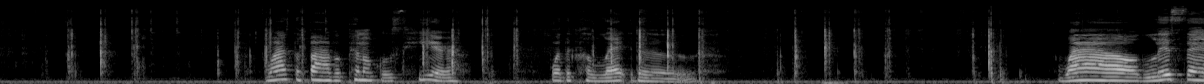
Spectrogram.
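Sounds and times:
low steady hum: 0.0 - 12.0
cards clicking in hand: 0.2 - 10.2.

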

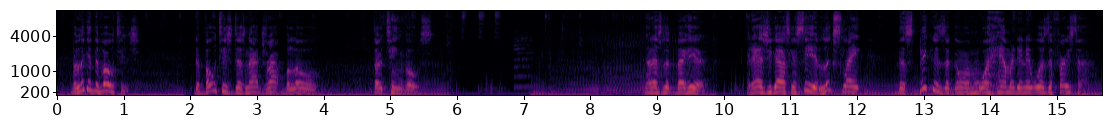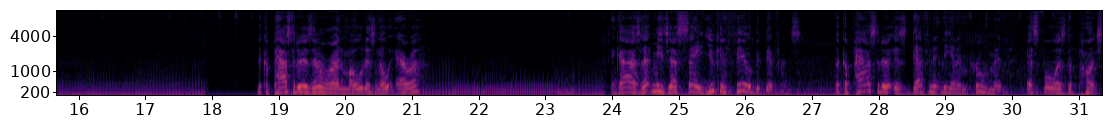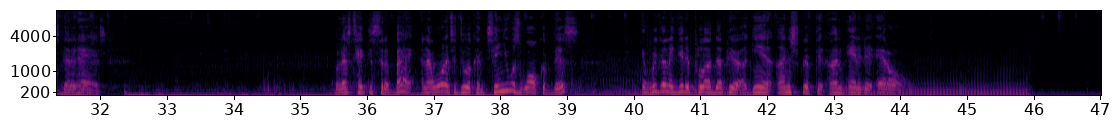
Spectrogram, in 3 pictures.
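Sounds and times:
bass-heavy song through car subwoofers: 0.0 - 2.0, 3.1 - 10.3, 11.1 - 13.9, 15.1 - 18.0, 19.1 - 27.8, 28.6 - 35.7, 36.6 - 38.0, 39.1 - 42.0, 43.1 - 46.0.

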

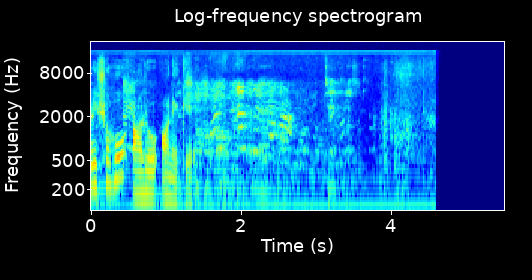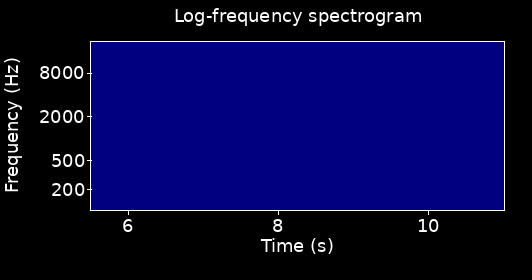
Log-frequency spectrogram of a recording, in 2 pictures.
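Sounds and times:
background chatter: 0.0 - 4.6.

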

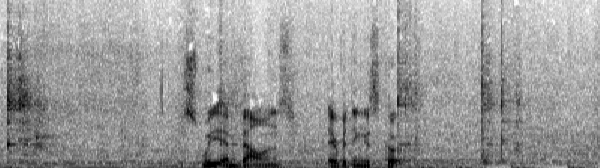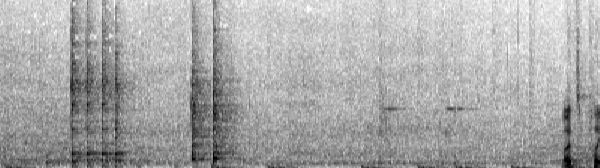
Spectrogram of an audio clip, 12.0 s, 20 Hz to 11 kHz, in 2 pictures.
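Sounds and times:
metal ladle clinking on wok: 0.0 - 0.5, 3.9 - 5.3, 6.7 - 8.4.

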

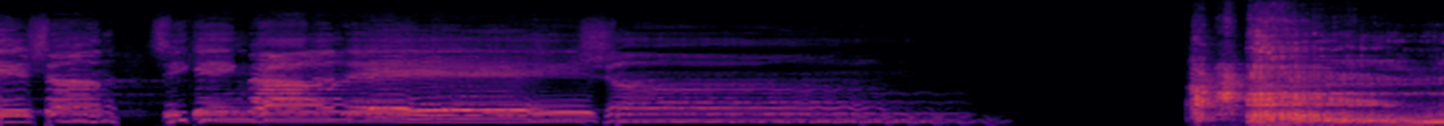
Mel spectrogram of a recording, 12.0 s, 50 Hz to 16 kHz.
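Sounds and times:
tiger roar: 9.9 - 12.0.

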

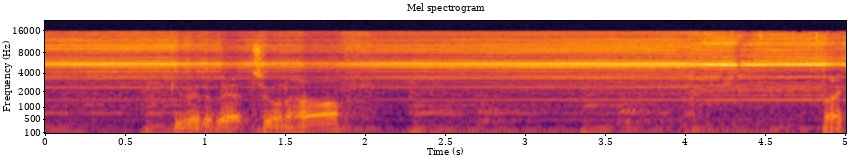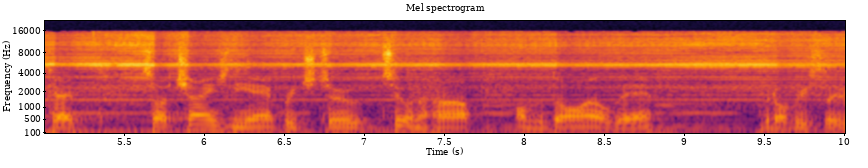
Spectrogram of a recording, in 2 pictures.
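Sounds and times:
electric motor whining: 0.0 - 10.0.

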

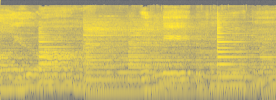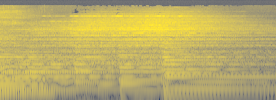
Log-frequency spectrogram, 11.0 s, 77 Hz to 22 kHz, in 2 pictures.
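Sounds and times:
cymbal rolled with mallets: 2.0 - 10.9.

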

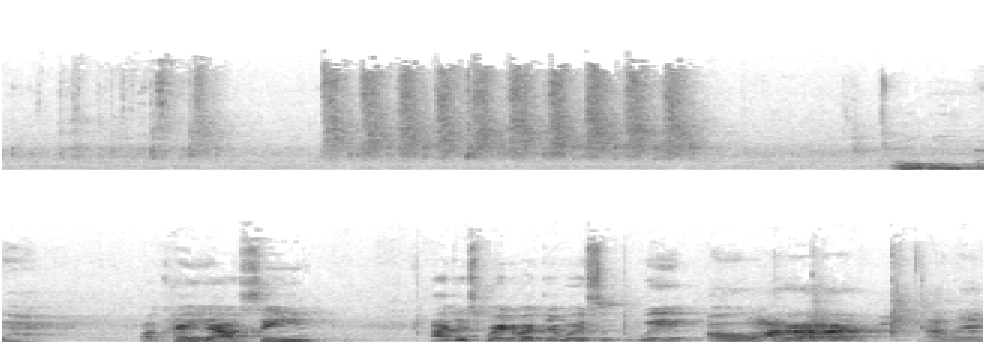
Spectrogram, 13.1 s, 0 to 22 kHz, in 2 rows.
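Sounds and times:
pump spray bottle hissing: 2.1 - 4.7.

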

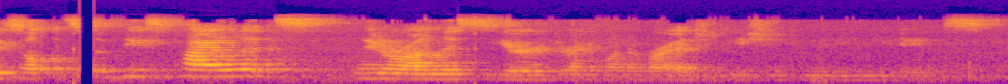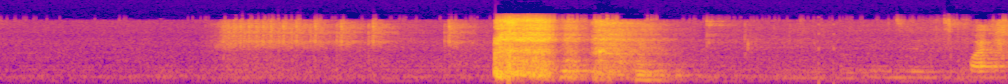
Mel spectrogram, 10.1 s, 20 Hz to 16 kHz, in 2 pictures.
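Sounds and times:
person coughing: 7.5 - 8.6.

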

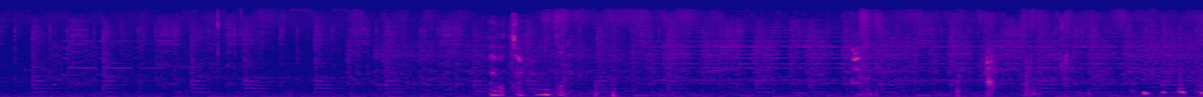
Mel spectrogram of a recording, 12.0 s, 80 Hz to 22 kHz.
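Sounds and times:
background music: 0.0 - 12.0
cat cry: 8.5 - 8.8.

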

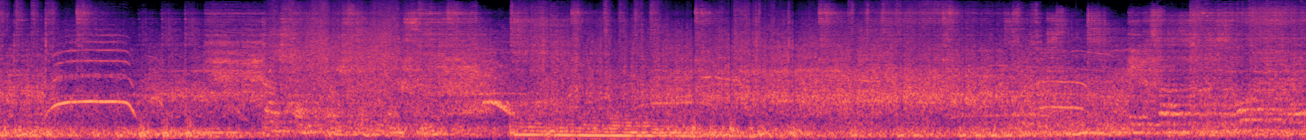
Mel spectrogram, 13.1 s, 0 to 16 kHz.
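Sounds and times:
live pop music over sound system: 0.0 - 13.0.

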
